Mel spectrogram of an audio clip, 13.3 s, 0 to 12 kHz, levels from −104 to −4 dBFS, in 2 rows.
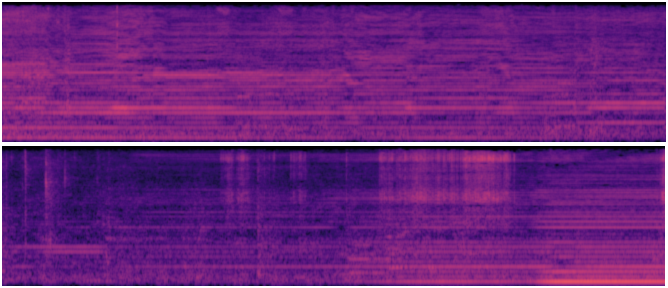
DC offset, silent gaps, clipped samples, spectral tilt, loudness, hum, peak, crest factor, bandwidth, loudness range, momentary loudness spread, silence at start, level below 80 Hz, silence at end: under 0.1%; none; under 0.1%; -2.5 dB/octave; -47 LUFS; none; -26 dBFS; 22 dB; 11.5 kHz; 10 LU; 13 LU; 0 s; -86 dBFS; 0 s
